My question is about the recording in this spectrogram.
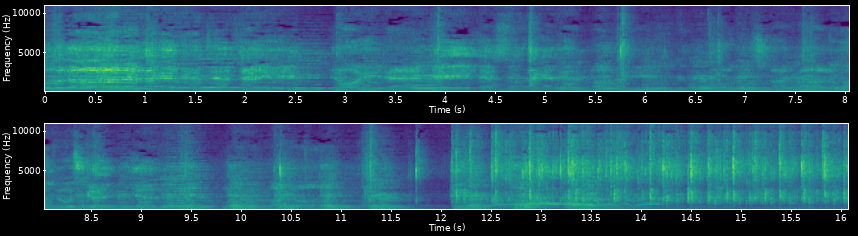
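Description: Man singing a Hungarian magyar nóta into a microphone, accompanied on electronic keyboard. About twelve seconds in the singing stops and audience clapping breaks out over a held final chord.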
